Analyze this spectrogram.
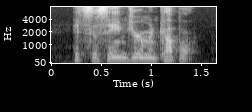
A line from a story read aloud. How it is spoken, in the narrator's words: exclaimed Karen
